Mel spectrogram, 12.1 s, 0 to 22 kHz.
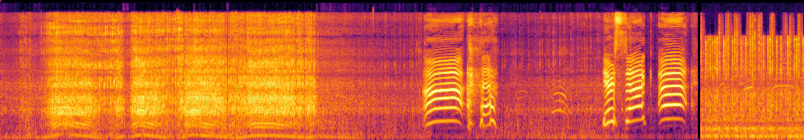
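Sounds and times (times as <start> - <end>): engine revving: 0.0 - 6.5, 10.5 - 12.0.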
